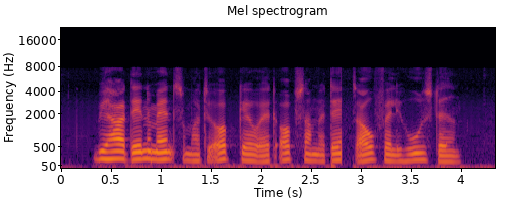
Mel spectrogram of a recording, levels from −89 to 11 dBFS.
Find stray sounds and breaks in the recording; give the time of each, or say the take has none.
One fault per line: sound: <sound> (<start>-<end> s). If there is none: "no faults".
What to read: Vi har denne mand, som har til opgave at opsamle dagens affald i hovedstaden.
sound: dropout (2.8-2.9 s)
